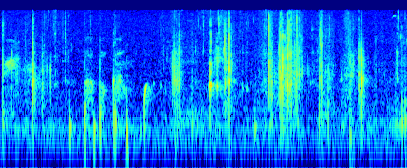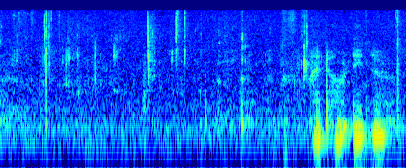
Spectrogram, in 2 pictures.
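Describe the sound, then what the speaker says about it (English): Someone chews Bazooka sugar-free bubble gum close up, giving irregular wet smacks and crackles spread across the stretch, with faint whispering mixed in. "here's the gum I'm chewing today, by the way. Bazooka. Sugar-free bubble gum."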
